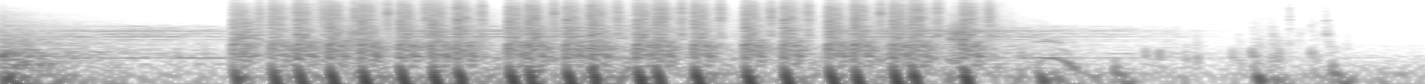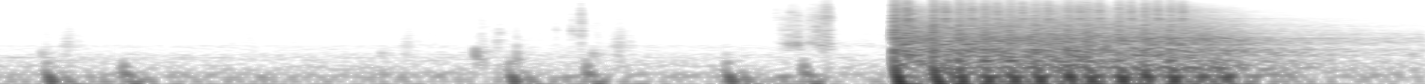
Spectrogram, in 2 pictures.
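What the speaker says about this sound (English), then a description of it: "I let some shots rip and only managed to take out one of them." Rapid automatic gunfire in the video game Ghosts of Tabor, set in Chodov Mall: a long, loud burst of shots, then scattered single shots and thuds, and a final dense burst.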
